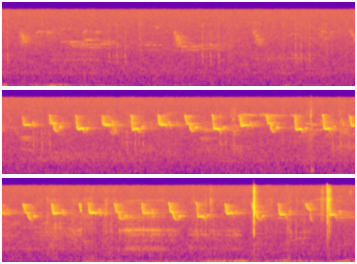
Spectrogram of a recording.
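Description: A small woodland bird singing a long, even series of repeated high whistled notes, each sliding downward, about three a second, starting a few seconds in. Two sharp clicks sound near the end.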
